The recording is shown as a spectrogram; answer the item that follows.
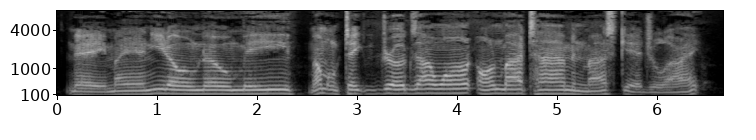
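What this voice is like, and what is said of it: Put-on Southern US accent. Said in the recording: “southern accent there ... I think you nailed it”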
